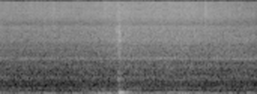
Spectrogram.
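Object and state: Nothing is struck.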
